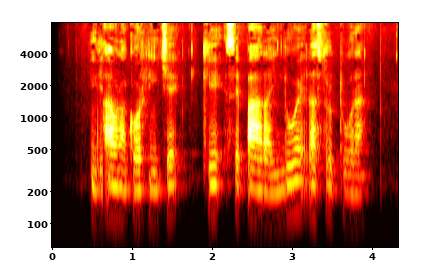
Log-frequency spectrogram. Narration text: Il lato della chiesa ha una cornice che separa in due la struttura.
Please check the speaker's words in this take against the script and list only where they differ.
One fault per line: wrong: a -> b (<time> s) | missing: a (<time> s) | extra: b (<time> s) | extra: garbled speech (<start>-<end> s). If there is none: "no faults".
missing: lato della chiesa (0.7 s)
